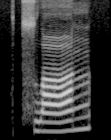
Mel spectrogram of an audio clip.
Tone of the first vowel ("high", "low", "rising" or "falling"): rising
